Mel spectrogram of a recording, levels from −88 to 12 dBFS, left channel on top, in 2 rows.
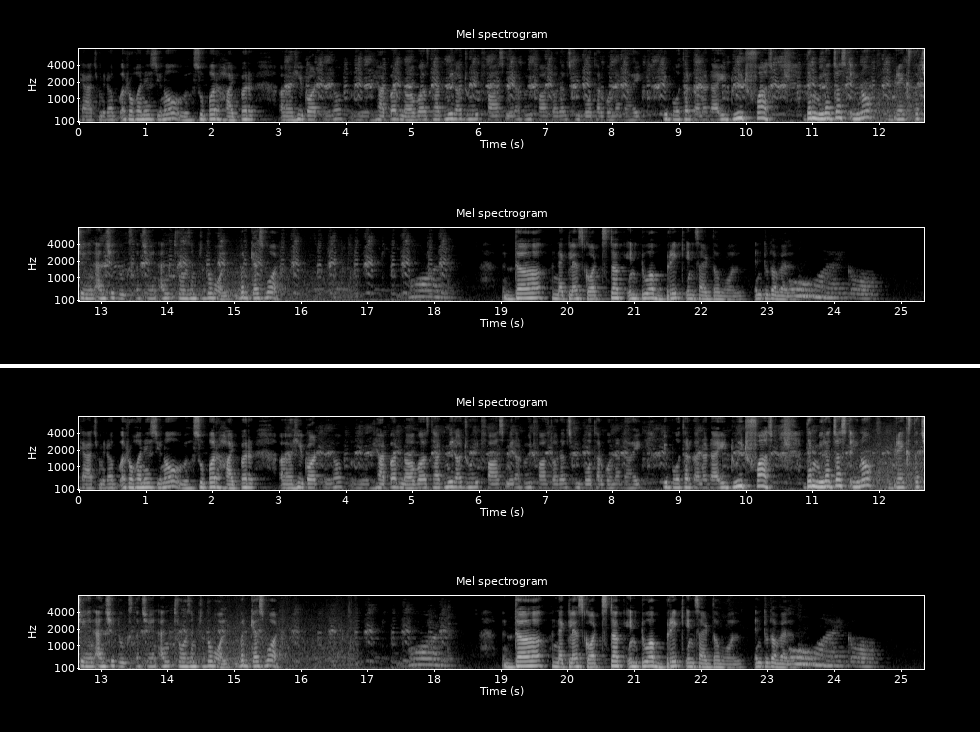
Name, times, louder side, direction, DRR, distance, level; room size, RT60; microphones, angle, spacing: voice 1, 0.0-15.7 18.7-23.4, right 3 dB, 25° right, 0.4 m, -30 dB
sound 1, 3.1-18.3, left 4 dB, 85° left, 1.7 m, -47 dB
sound 2, 11.1-16.9, right 2 dB, 50° right, 0.9 m, -47 dB
voice 2, 17.4-18.3 23.3-24.6, right 2 dB, 85° right, 1.4 m, -38 dB
11.0 x 6.1 x 7.2 m
head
